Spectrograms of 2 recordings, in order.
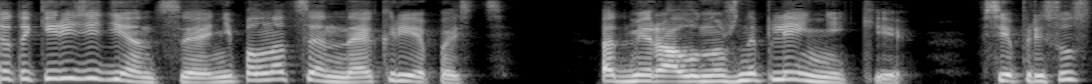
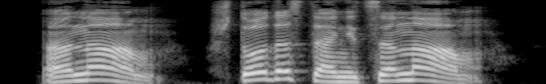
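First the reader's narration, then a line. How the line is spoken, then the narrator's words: Hoarse question. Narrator (Russian): хрипло спросил кто-то из капитанов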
